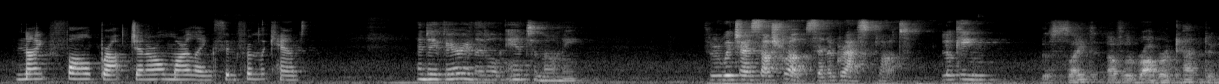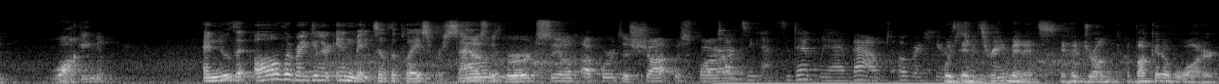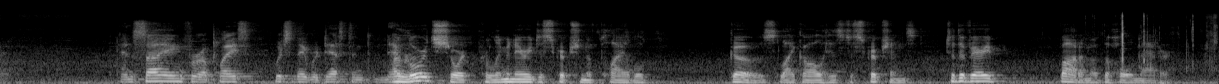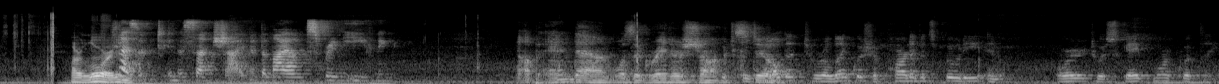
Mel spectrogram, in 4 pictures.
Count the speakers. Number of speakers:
10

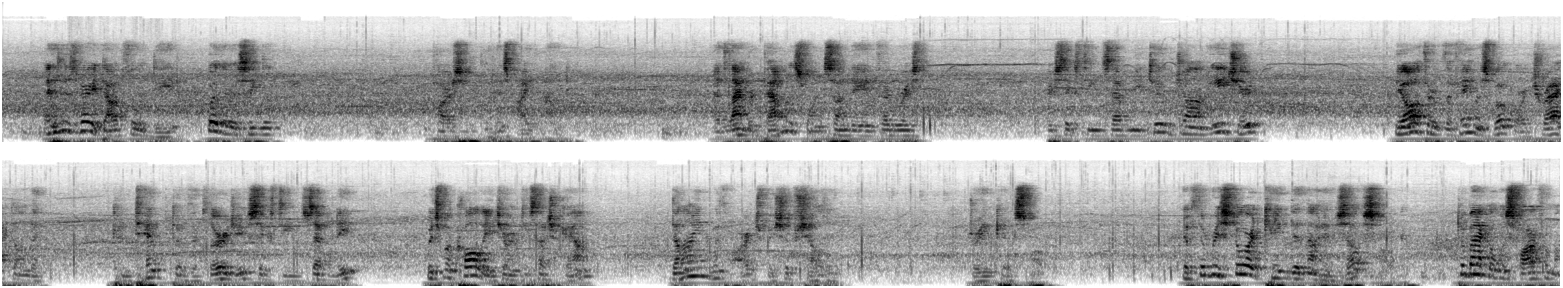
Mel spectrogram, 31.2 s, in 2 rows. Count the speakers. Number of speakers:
1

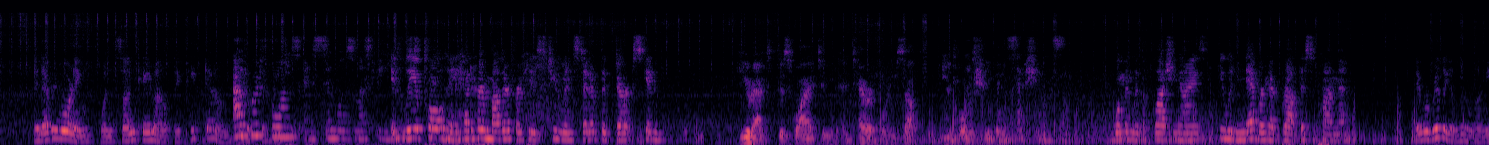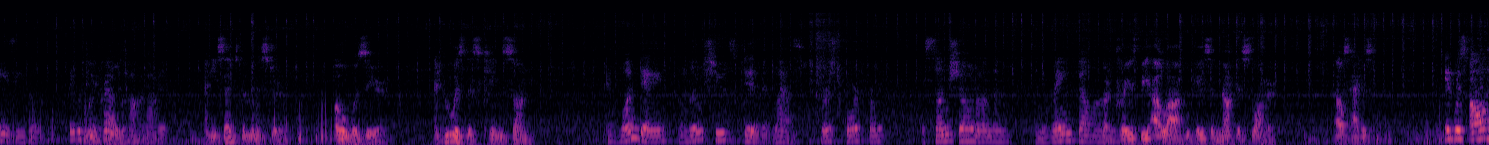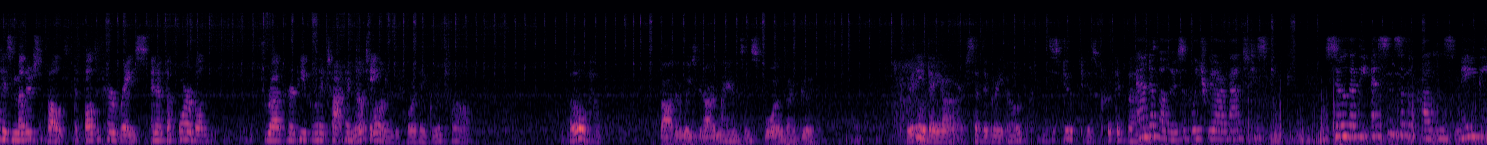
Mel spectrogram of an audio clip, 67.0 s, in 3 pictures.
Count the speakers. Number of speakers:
4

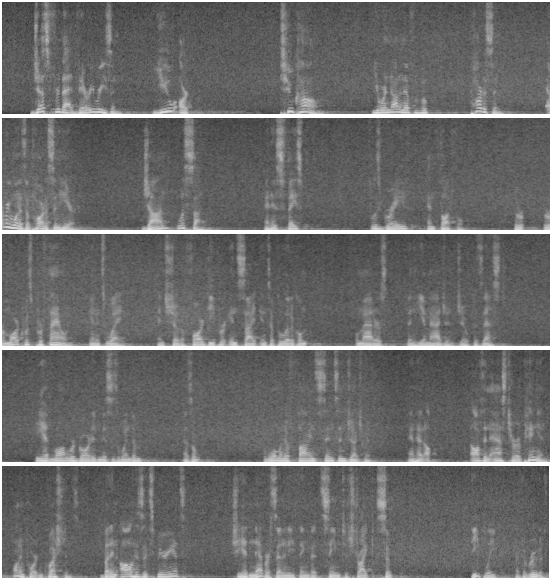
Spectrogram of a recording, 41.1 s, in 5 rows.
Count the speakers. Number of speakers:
1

